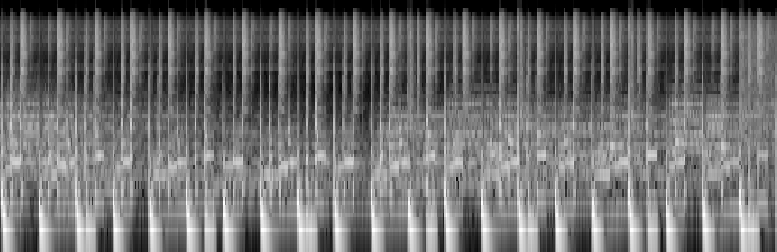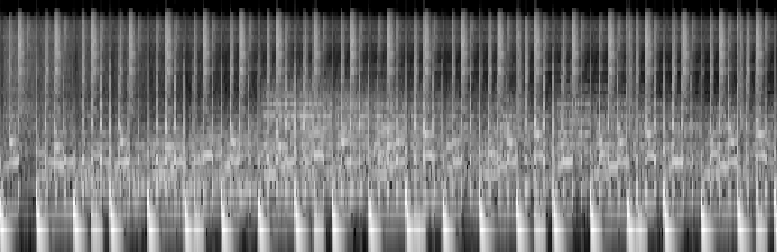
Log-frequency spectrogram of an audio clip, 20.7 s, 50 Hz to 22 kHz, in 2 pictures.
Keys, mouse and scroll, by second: 3.0 KP_1, 3.4-3.7 scroll up 2, 3.7-6.9 shift+middle drag, 6.9 Tab, 7.1-8.3 middle drag, 8.3-8.7 scroll up 2, 8.7 shift+middle click, 9.4 click, 12.4 click, 14.8 alt+z, 15.6 shift+click, 17.3 alt+z, 18.0 click.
